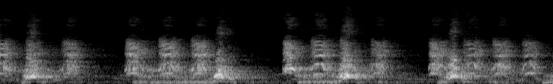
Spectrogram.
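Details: Boerboel, a South African Mastiff, one of a male and female pair living in Egypt; booming low barks in clusters of two to four, separated by about one-second gaps.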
